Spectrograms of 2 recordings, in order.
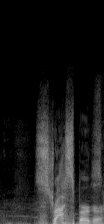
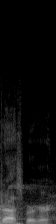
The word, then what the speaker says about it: Strasburger: did he pronounce it strasburger strasburger okay it's like the uh city strasbourg but just a little burger at the end of josh 26 32.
